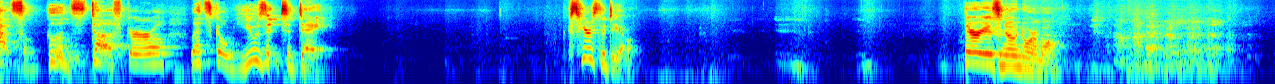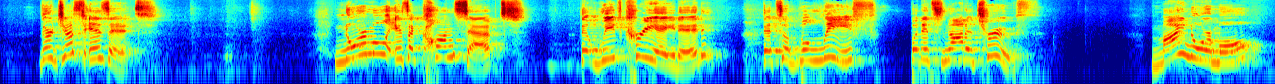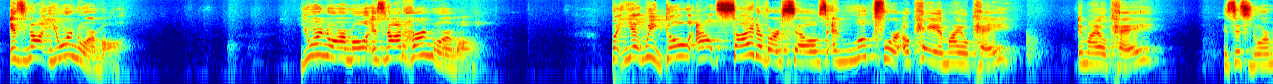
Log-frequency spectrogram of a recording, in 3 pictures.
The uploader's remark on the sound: This is the audio from a keynote I did for Linking Indy Women in Indianapolis. This is the audio from a keynote I did for Linking Indy Women in Indianapolis. Over 100 amazing career women came early on January 15th to The Hatch co-working space.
